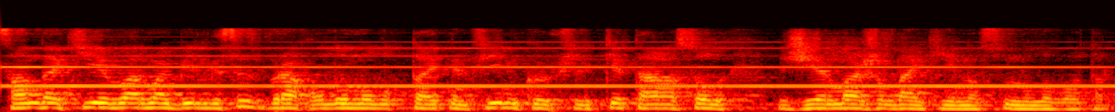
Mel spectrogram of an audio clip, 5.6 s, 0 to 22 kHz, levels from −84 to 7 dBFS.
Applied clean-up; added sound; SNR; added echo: none; Wind instrument, woodwind instrument; 7 dB; reverberation time 2.1 s.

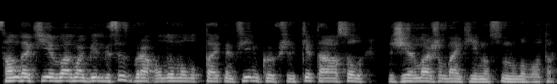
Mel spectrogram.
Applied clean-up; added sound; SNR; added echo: neural mask model DeepFilterNet 3.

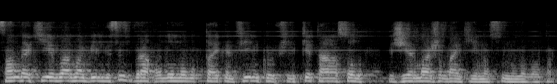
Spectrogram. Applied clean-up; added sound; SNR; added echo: neural separator model SepFormer DNS4.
